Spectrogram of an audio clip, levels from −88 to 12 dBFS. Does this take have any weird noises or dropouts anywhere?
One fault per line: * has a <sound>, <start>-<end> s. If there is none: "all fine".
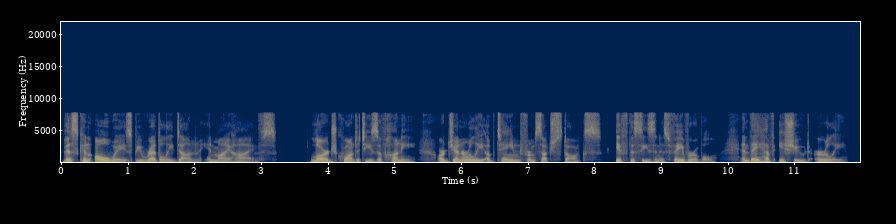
all fine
